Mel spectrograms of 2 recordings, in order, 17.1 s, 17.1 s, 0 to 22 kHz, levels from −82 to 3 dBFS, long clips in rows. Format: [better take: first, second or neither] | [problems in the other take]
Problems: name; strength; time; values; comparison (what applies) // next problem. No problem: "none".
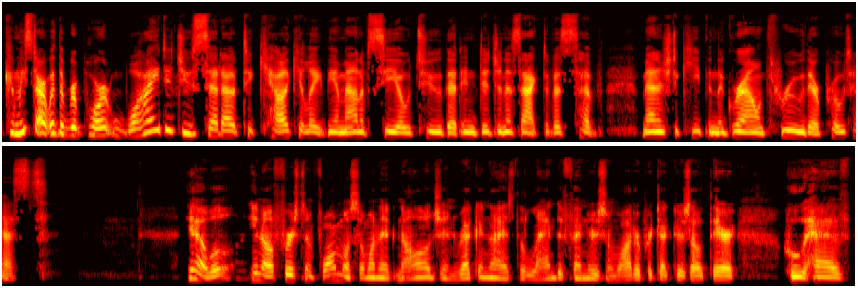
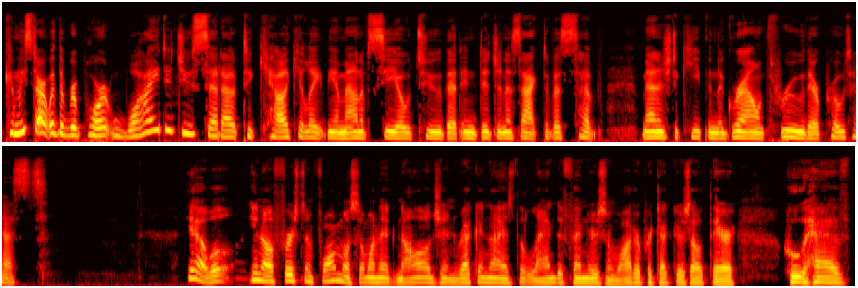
second | thin; very slightly; fading below 250 Hz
